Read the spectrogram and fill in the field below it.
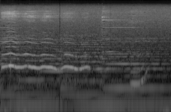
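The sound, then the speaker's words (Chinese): A story character, a little iron block, cries: a wavering, whimpering cry with a sobbing pitch that wobbles up and down, then a brief rising wail near the end, all over a steady, loud low hum. “这是谁的哭声？”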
